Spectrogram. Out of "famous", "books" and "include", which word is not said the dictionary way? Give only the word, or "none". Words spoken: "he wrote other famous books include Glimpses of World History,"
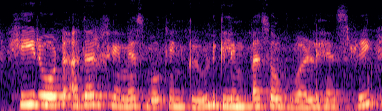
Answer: books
